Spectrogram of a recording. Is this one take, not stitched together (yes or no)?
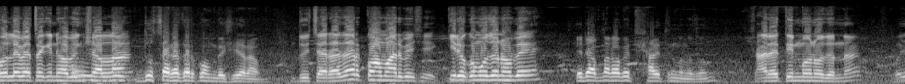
yes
